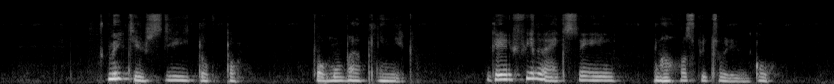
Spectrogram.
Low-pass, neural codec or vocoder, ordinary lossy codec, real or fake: 10.8 kHz; codec, 24 kHz, 1.5 kbps, HILCodec; Opus, 24 kbps; fake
